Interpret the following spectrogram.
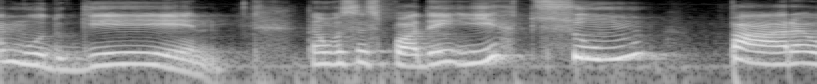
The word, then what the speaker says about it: gehen: Eu não falo gehen com esse H, eu falo, esse H é mudo, gehen.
